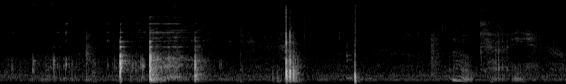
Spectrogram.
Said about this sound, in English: Now, let's take this and put it in the dishwasher.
